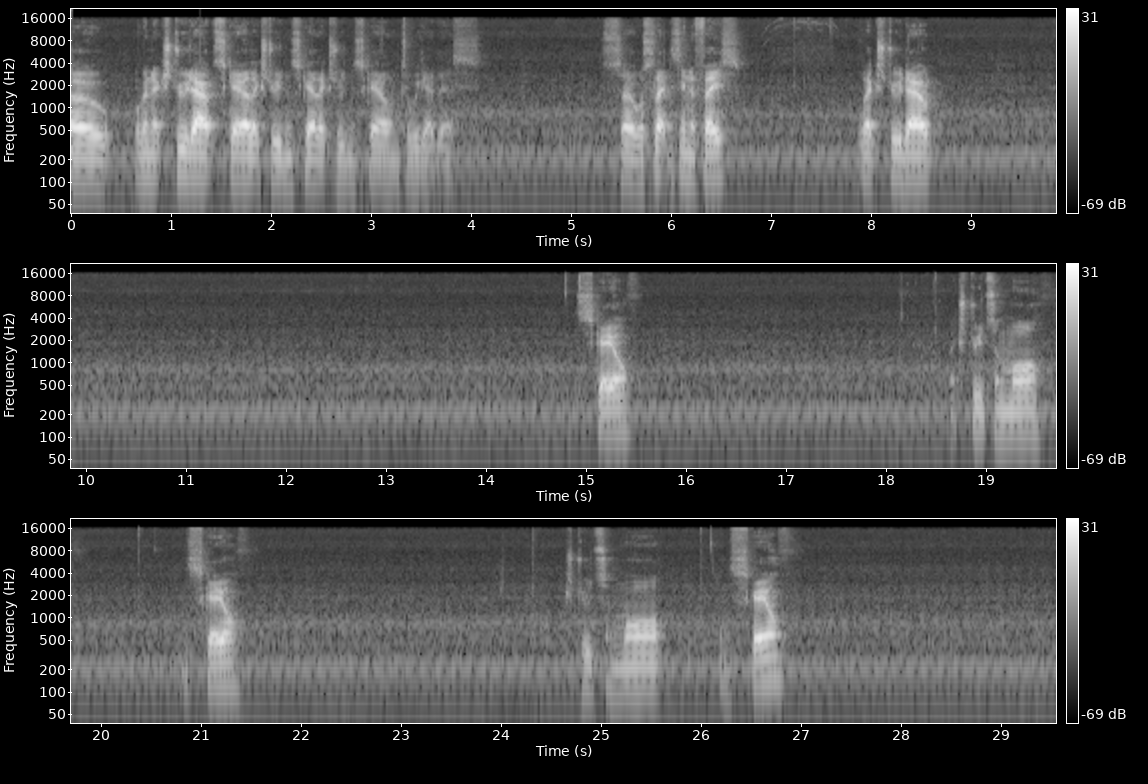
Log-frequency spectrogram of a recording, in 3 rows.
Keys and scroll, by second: 7.2 e, 14.9 s, 18.5 e, 20.5 s, 24.4 e, 26.1 s.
